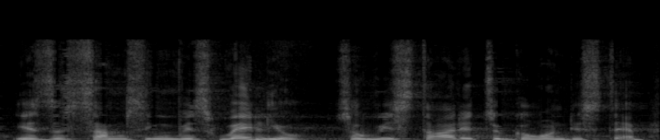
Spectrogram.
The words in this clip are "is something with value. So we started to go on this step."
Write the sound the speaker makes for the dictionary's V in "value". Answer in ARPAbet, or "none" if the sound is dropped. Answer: W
